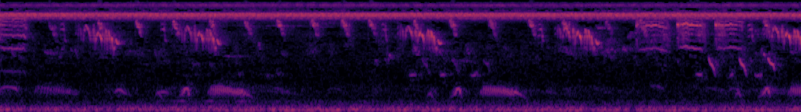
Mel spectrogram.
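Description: Birds calling: many quick chirps that drop in pitch, mixed with lower rounded call notes about once a second. A steady high-pitched drone runs underneath.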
